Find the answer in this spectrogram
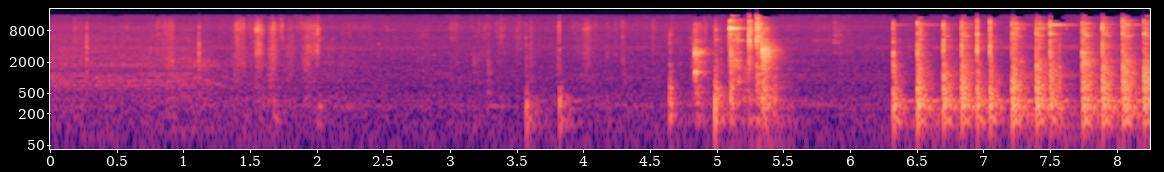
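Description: Small hammer tapping a drift to seat copper commutator segments home in an aluminium mould. After a few faint handling clicks come a couple of taps about five seconds in, then a quick run of light taps, about seven a second, from just past six seconds.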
